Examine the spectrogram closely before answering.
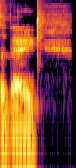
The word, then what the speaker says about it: Sedej: my name seday it looks like Sage but it's pronounced seday s e d EJ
